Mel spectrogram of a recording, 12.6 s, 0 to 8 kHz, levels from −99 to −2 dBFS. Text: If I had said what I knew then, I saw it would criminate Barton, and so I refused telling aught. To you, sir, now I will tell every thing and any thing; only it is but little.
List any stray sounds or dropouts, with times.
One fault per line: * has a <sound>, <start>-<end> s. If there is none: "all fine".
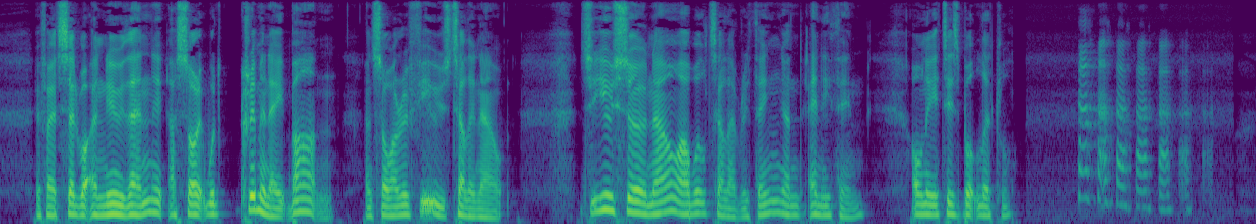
* has a laugh, 10.8-12.2 s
